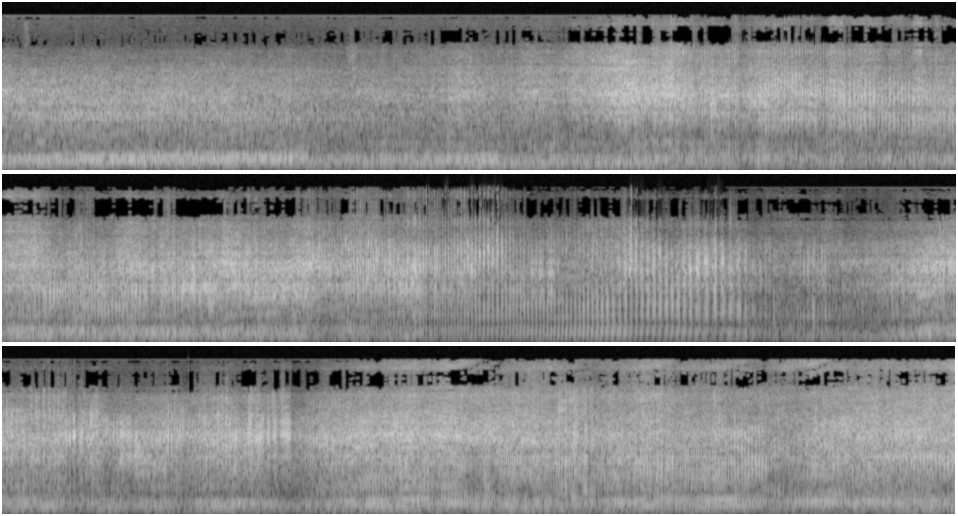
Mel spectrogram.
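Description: A pack of motocross motorcycles racing at full throttle, many engines revving together as the field pulls away from the start and through the first turns. About halfway through, one engine's pitch sweeps as a bike passes close.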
